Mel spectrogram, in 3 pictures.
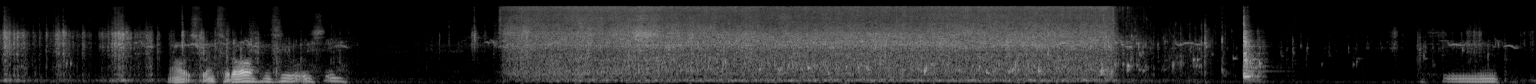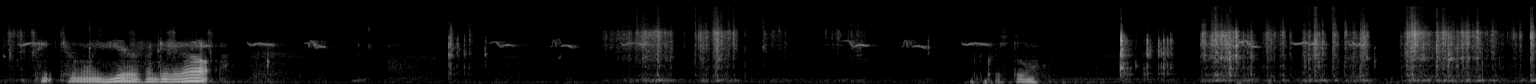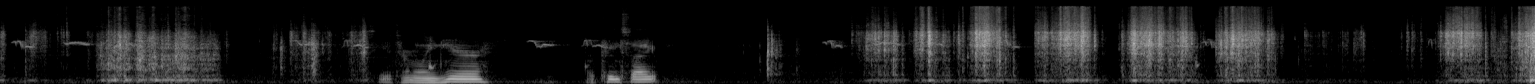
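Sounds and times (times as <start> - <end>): rocks rattling on mesh screen: 0.0 - 3.5, 4.2 - 17.5, 21.4 - 24.1, 26.6 - 34.5, 38.3 - 46.0
bird chirping: 2.8 - 5.1, 11.3 - 12.2, 14.2 - 16.8, 17.8 - 19.0, 20.2 - 21.9, 23.6 - 25.6, 27.6 - 29.1, 30.8 - 32.2, 33.6 - 36.9, 38.7 - 41.0, 42.6 - 43.0
hose spraying water on rocks: 5.0 - 11.5
water drips: 7.1 - 14.4.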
